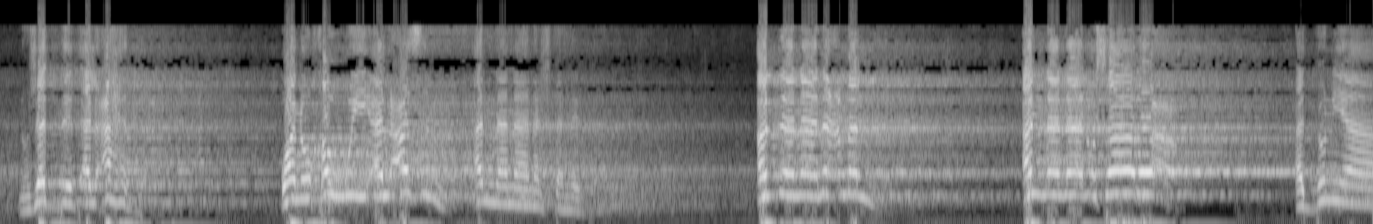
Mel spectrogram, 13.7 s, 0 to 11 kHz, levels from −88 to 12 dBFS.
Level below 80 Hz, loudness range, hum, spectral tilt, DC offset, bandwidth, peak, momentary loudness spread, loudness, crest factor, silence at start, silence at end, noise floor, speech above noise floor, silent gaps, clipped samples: -42 dBFS; 5 LU; none; -1.5 dB/octave; under 0.1%; 11 kHz; 0 dBFS; 20 LU; -9 LUFS; 12 dB; 0 s; 0 s; -38 dBFS; 29 dB; none; 1%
